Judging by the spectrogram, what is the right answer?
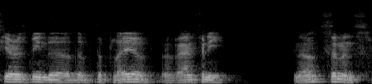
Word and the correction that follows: Simons: right? Simons, how do I say it? – Simons, I think, yeah.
